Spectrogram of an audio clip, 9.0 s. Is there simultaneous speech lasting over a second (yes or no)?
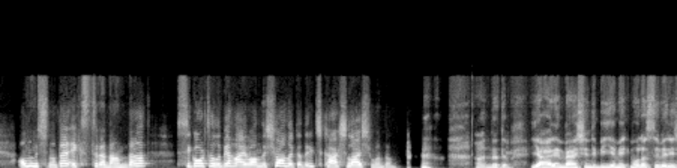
no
